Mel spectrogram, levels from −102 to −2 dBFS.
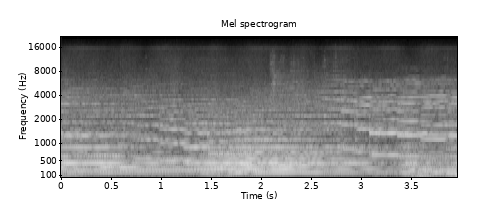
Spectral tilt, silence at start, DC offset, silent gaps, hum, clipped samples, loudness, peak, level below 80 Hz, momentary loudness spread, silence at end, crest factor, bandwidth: -5.5 dB/octave; 0 s; under 0.1%; none; none; under 0.1%; -24 LUFS; -8 dBFS; -52 dBFS; 6 LU; 0 s; 16 dB; 16.5 kHz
